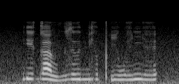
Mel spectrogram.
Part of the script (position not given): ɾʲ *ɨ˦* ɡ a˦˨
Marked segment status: incorrect: ɛ˦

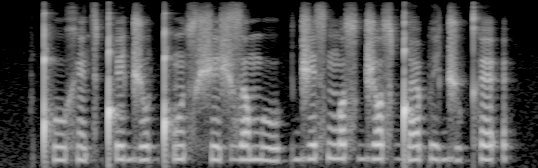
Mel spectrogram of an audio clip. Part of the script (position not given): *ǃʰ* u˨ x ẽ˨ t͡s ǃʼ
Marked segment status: correct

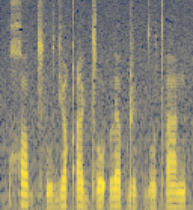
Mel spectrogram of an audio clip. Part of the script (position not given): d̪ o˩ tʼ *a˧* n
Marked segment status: correct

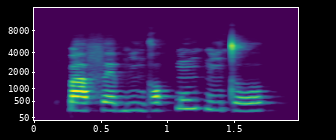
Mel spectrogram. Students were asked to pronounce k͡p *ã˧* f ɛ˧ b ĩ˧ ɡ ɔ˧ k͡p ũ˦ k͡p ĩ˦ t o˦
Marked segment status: incorrect: a˧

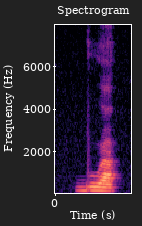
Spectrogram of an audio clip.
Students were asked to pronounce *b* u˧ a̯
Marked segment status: correct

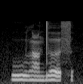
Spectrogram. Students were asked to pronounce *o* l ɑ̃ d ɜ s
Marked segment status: incorrect: u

